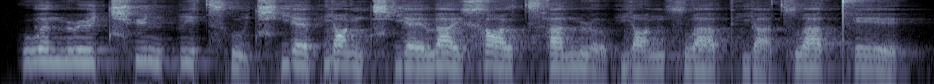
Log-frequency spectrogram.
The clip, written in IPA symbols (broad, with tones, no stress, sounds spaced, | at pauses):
w ə˥ n ɻ ɻ̩˥ t͡ɕʰ y˥˩ n p i˥ t͡sʰ ṵ˨˩ t͡ɕʰ j ɛ˥˧ p j ɑ˥˩ ŋ t͡ɕʰ j ɛ˧˥ ɻ a˥˧ ɪ̯ x ɑ˥˩ ʊ̯ t͡sʰ a˥ n ɻ ɤ̰˨˩ p j ɑ˧˥ ŋ s w ä˧˥ pʰ j ä̰˨˩ t͡s w ä˥ t̪ʰ e˥˩ ɪ̯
